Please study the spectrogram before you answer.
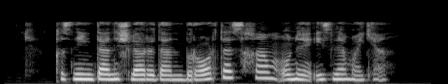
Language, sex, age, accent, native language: Uzbek, female, 12-17, Toshkent viloyati, Uzbek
